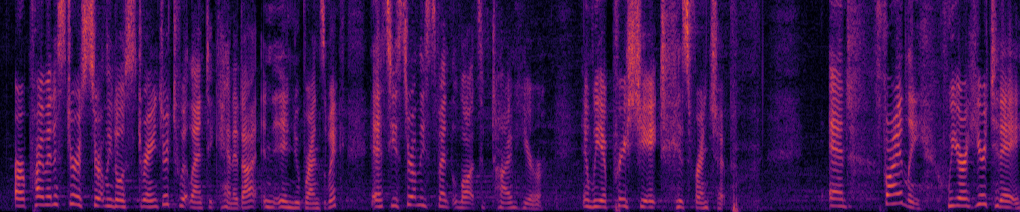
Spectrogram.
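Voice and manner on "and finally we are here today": slightly winded, catching breath. Welcoming the Prime Minister to New Brunswick after climbing steps, a bit out of breath. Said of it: "I'm a bit out of breath".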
